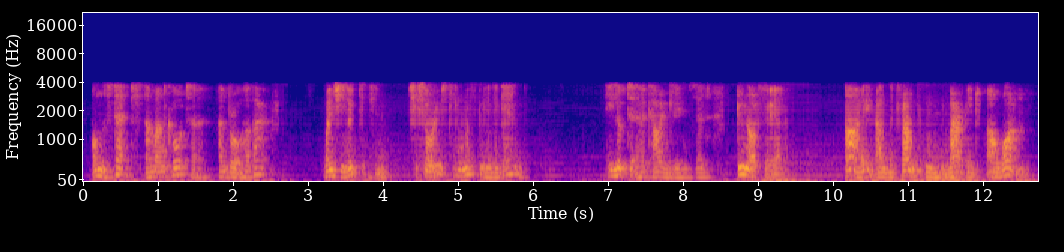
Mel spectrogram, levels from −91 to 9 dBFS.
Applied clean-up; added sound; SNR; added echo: neural separator model SepFormer DNS4.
